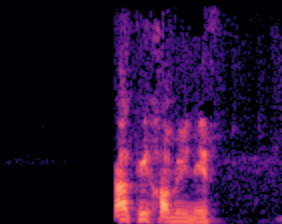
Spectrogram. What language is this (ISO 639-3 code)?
tha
